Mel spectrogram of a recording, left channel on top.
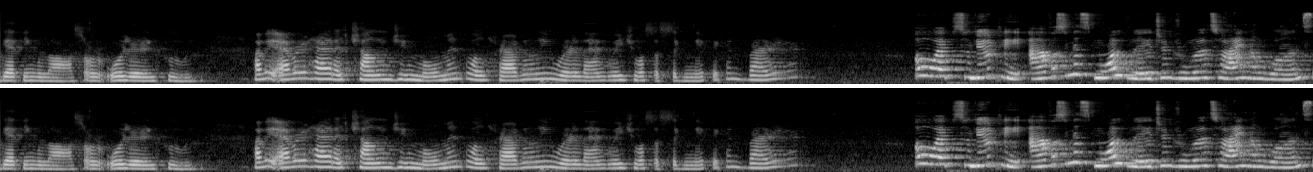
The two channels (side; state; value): both; identical; correlation 1.00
